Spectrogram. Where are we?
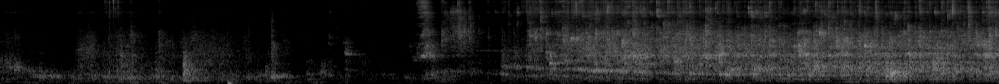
in a restroom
